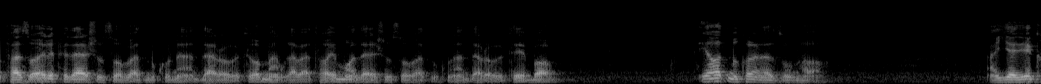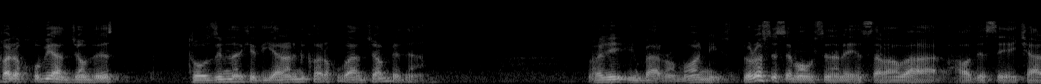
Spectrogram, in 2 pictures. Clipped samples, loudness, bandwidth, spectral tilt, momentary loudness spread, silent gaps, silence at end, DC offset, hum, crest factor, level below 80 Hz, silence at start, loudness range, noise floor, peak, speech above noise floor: under 0.1%; -34 LUFS; 8 kHz; -6.5 dB/octave; 10 LU; none; 0 s; under 0.1%; none; 20 dB; -68 dBFS; 0 s; 5 LU; -63 dBFS; -14 dBFS; 30 dB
